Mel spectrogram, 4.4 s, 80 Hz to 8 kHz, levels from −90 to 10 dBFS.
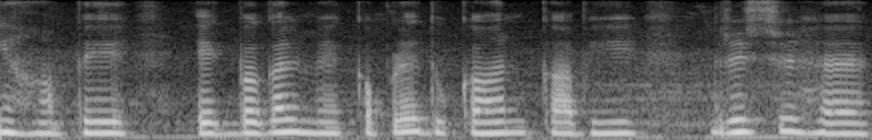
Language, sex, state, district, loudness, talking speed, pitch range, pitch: Hindi, female, Jharkhand, Ranchi, -15 LUFS, 165 wpm, 225-245 Hz, 230 Hz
